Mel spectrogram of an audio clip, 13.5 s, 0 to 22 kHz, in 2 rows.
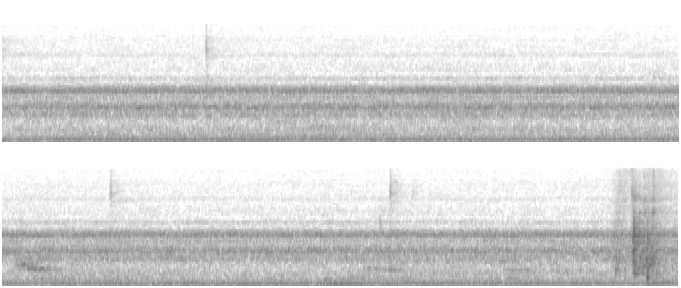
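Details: SMC Laguna metal-blade industrial ceiling fan started on a decade box at 5 µF, drawing about 0.19 A, getting up to speed: quiet steady motor hum, soft even whir, no ticking or scraping; normal running.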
